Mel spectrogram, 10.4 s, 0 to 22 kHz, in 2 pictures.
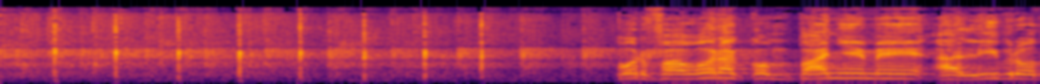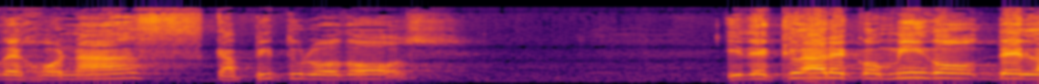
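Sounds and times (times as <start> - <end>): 
audience clapping hands in applause: 0.0 - 3.3
speech: 3.1 - 7.4, 8.8 - 10.3.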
